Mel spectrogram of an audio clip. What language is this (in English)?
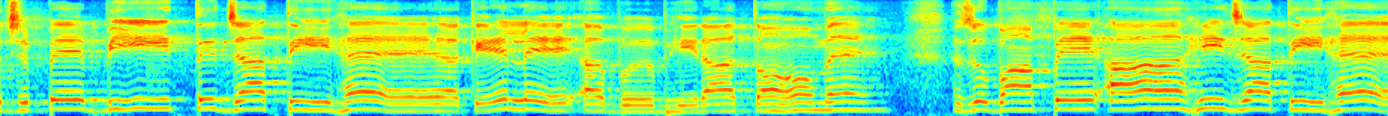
Hindi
